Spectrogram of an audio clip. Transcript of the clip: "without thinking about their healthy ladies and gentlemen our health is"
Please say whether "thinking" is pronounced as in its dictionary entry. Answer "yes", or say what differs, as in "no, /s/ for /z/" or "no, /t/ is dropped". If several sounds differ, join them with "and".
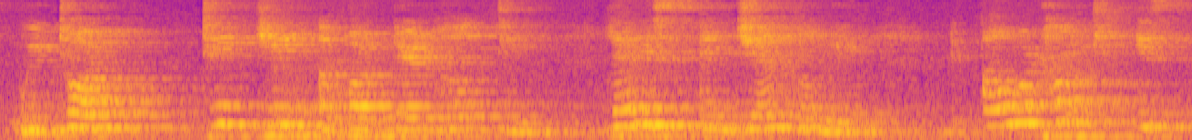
no, /t/ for /θ/ and /ŋ/ is dropped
